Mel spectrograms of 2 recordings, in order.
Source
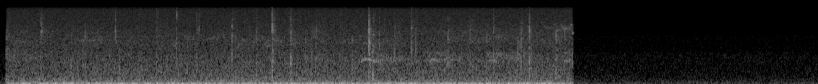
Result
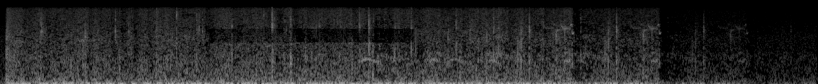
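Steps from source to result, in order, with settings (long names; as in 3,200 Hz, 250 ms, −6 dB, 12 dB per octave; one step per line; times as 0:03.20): gain on a spectral selection 0:02.09–0:04.14, 2,700–5,400 Hz −11 dB
repeating echo 872 ms, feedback 29%, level −7 dB
reverb reduction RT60 0.78 s
downward compressor, threshold −31 dBFS, peak gain reduction 8.5 dB
level +4 dB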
